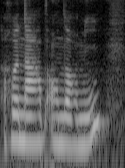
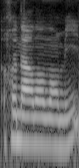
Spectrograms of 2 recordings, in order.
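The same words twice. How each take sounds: First: It is said with a French-sounding accent. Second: It is said with a plain English accent.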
